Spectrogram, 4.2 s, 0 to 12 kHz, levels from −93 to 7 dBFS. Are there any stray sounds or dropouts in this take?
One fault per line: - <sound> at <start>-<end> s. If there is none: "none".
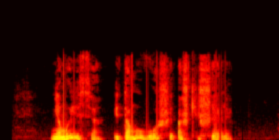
none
